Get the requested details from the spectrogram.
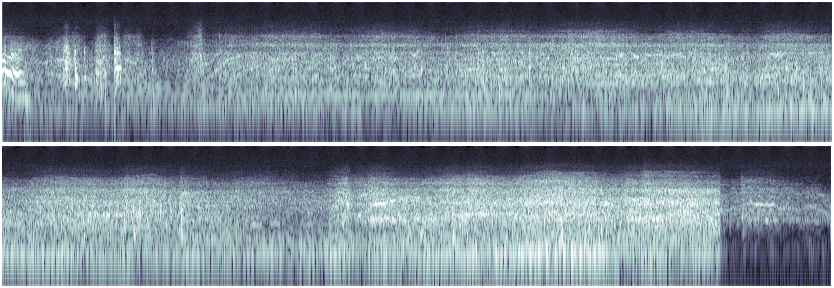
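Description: A small toy ride-on motor whirs steadily.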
